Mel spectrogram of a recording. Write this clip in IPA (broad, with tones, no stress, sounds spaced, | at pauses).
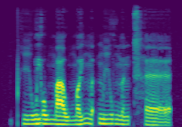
pʰ iː˨˧ w j o˧ w m aː˨ w m ɐ˨˥ j ŋ ɐ˨˥ t̚ m iː˧ w n̪ ɵ˨˧ n t͡sʰ ɛː˨˩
